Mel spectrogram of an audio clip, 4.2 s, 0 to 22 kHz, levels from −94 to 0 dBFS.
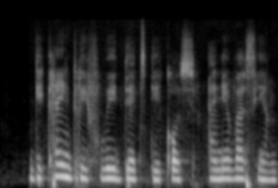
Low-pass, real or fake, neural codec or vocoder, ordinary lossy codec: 14.4 kHz; fake; codec, 32 kHz, 1.9 kbps, SNAC; none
